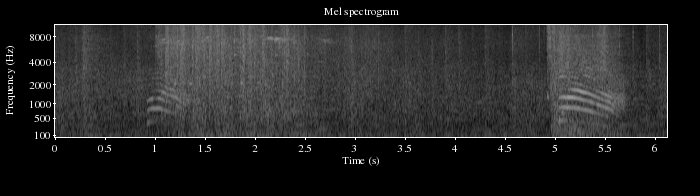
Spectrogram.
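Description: Ship cannons firing in Assassin's Creed IV Black Flag: two heavy booming volleys of cannon fire, each rumbling for a moment, with a shouted voice cutting in between them.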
